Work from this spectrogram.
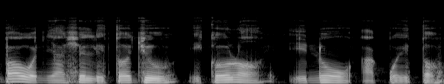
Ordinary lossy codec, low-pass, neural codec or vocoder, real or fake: none; 9.9 kHz; none; real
